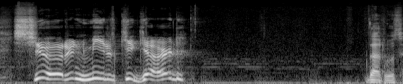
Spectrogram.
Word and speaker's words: Kierkegaard: I shall be today performing a reading for you from my phenomenal essay, Desolation, Redemption, Kierkegaard, Nietzsche, and versus the Enlightenment.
